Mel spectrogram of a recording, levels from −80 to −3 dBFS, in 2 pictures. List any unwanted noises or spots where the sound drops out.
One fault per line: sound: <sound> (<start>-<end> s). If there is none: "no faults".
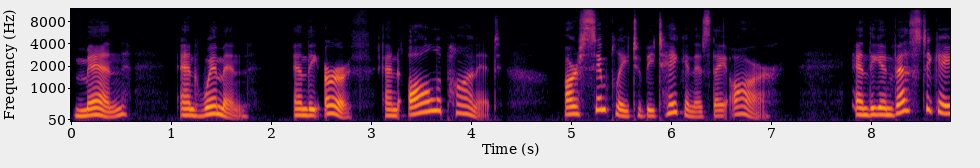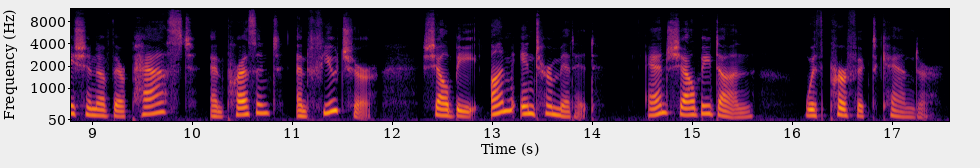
no faults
